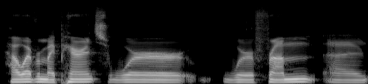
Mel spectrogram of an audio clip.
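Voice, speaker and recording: Male podcast co-host in his thirties, loose and easygoing delivery, low-pitched voice, dry close studio mic. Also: slow pace, clear, resonant tone, dry recording. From Costa Rica. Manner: relaxed, loose, with frequent fillers and "you know". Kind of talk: casual conversational podcast. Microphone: studio microphone with headphones.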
